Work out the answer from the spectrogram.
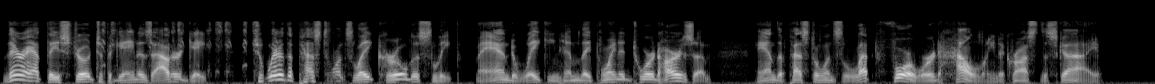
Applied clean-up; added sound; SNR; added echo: neural diffusion model UNIVERSE++.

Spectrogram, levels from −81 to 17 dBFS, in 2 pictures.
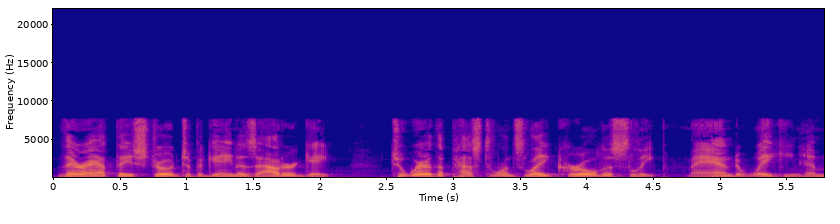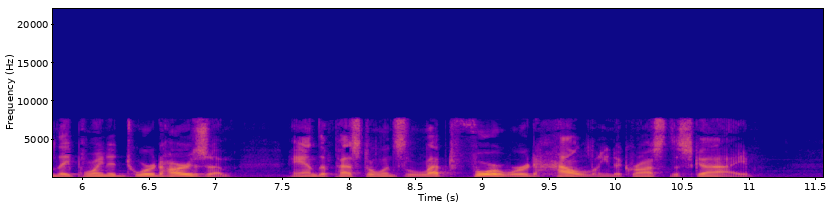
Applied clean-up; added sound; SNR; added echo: none; none; none; none.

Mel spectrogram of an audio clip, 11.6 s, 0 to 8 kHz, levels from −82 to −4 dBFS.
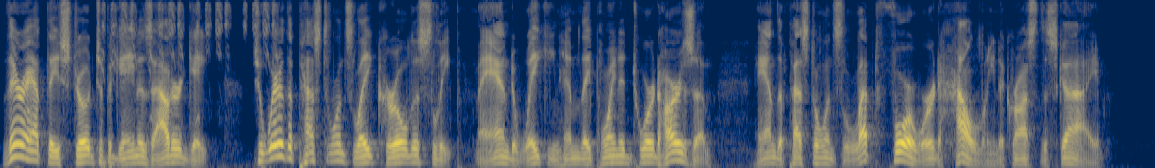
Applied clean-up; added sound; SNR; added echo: neural mask model Resemble Enhance denoiser.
